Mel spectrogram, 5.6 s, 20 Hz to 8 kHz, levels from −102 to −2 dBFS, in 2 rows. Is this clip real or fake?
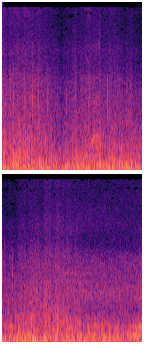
real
